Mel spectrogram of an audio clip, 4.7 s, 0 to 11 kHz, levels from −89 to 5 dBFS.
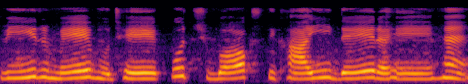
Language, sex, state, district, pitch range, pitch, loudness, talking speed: Hindi, female, Madhya Pradesh, Katni, 225-265 Hz, 240 Hz, -15 LUFS, 115 wpm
